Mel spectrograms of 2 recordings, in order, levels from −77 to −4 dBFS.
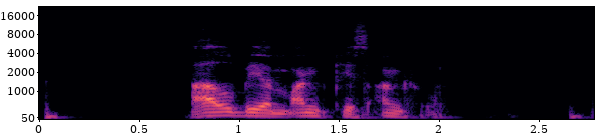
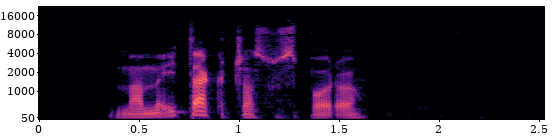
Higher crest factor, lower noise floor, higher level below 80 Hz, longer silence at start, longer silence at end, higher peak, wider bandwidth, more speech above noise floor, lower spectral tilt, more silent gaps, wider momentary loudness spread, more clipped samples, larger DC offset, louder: about the same, 22 dB vs 26 dB; first, -83 dBFS vs -72 dBFS; about the same, -62 dBFS vs -62 dBFS; second, 0.05 s vs 0.4 s; second, 0.05 s vs 0.9 s; second, -14 dBFS vs -8 dBFS; second, 13 kHz vs 16 kHz; first, 51 dB vs 41 dB; first, -7 dB/octave vs -3.5 dB/octave; neither; first, 17 LU vs 10 LU; neither; neither; about the same, -33 LUFS vs -31 LUFS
